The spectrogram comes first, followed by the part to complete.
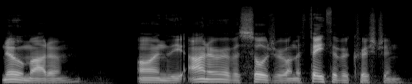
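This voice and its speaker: Male reader as a solemn, upright soldier; low, measured, dry. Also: pushed and bright, clean tone, dry recording. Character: serious devout young soldier, grave and upright.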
